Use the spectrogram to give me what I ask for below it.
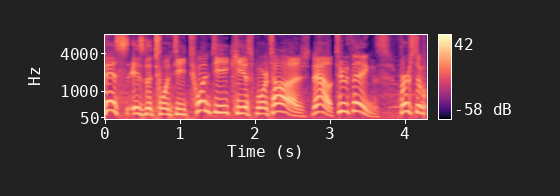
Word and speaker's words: Sportage: watching from the states you're gonna tell me I'm staying Sportage wrong I'm actually saying it right let's just not argue I live in Canada sport ologist the way you say it it's just the Americans that say it wrong so there you go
